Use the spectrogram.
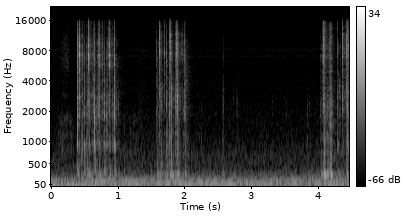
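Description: Slow typing with fingertips and long nails on a pink Ajazz typewriter-style retro mechanical keyboard with round plastic keycaps produces three short bursts of crisp, bright clacking, with quick clicks that die away almost instantly. A steady low hum sits underneath throughout.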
